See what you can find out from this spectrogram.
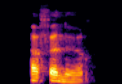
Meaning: journeyman (day labourer)
- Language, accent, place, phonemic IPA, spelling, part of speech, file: French, France, Lyon, /a.fa.nœʁ/, affaneur, noun, LL-Q150 (fra)-affaneur.wav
